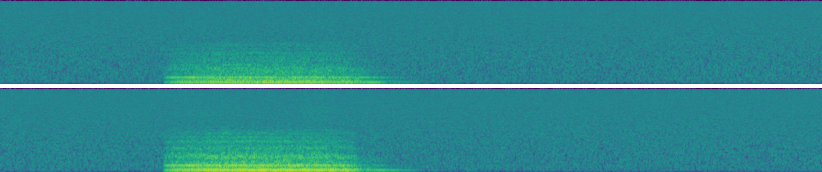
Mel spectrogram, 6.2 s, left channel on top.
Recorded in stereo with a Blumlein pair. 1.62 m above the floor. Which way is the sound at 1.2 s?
65° right.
